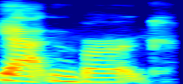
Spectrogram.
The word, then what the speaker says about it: Gatlinburg: Gatlinburg? Gatlinburg, yes. It's Gatlinburg.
